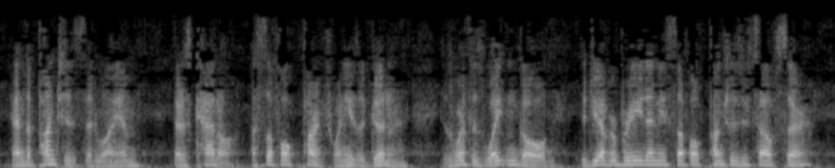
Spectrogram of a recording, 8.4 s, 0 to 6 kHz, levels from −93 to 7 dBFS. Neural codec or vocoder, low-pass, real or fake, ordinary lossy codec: codec, 16 kHz, 4.8 kbps, FACodec; 5.4 kHz; fake; MP3, 24 kbps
